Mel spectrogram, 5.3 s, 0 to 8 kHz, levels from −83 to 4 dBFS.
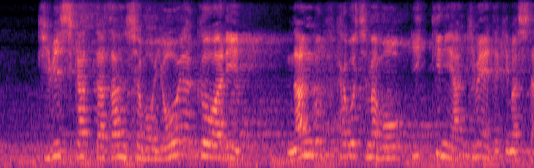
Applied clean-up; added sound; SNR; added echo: none; Bass guitar; 15 dB; reverberation time 1.9 s.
